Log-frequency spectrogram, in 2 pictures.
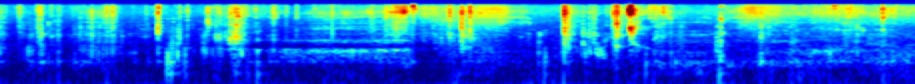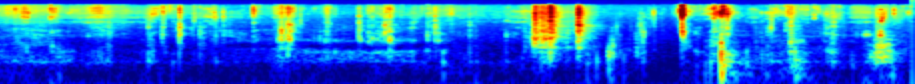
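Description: Close-miked eating sounds: a man chewing and swallowing, with a sip from a glass of iced soda. A sharp knock near the end is the loudest sound.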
